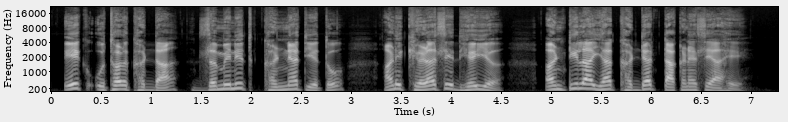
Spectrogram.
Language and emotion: Marathi, neutral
